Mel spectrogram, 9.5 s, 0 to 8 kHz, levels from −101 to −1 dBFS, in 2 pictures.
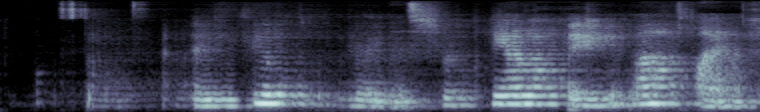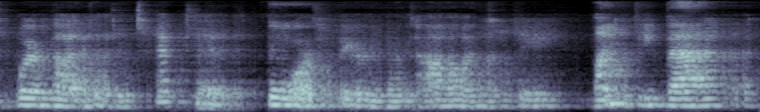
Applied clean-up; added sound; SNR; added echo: neural mask model DeepFilterNet 3.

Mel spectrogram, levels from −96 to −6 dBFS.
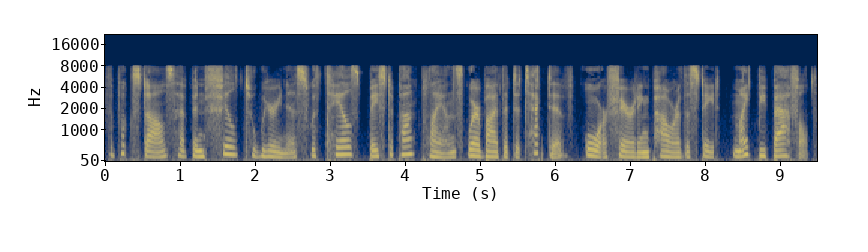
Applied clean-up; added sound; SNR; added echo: none; none; none; none.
